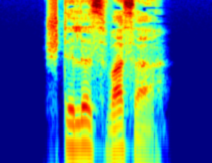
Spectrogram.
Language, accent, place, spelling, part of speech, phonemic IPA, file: German, Germany, Berlin, stilles Wasser, noun, /ˌʃtɪləs ˈvasɐ/, De-stilles Wasser.ogg
- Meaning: still water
